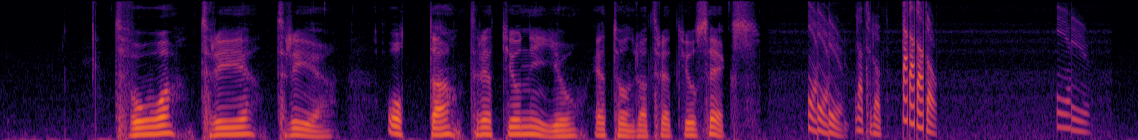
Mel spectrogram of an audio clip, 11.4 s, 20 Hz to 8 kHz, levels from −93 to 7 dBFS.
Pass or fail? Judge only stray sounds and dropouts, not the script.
fail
